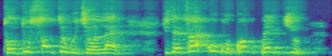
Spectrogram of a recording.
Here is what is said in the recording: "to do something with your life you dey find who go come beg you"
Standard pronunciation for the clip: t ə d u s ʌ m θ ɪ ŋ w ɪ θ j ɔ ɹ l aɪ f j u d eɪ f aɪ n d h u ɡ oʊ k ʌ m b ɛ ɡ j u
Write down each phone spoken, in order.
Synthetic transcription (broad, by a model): t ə d u s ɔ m t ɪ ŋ w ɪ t j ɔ l aɪ f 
